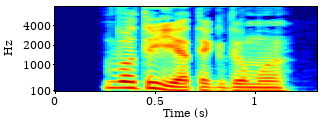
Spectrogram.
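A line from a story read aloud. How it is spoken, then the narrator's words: Cold, sharp, haughty. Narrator (Russian): холодно кивнула Нова, превращаясь в себя прежнюю, резкую, неприступную, высокомерную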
